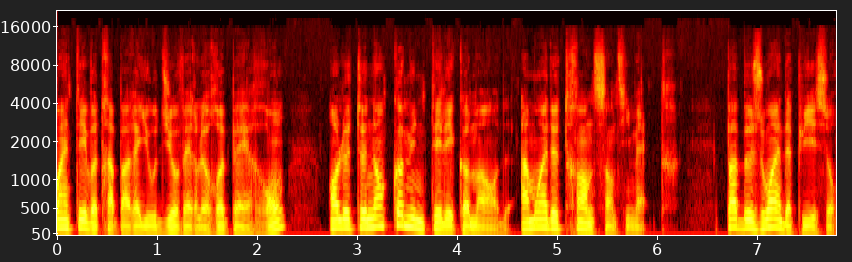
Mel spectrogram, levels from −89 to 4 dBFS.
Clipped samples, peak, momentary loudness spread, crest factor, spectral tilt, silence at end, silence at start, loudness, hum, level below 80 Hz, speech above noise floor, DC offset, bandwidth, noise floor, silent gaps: under 0.1%; -2 dBFS; 7 LU; 16 dB; -6 dB/octave; 0 s; 0 s; -17 LUFS; none; -42 dBFS; 28 dB; 0.2%; 15.5 kHz; -45 dBFS; none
